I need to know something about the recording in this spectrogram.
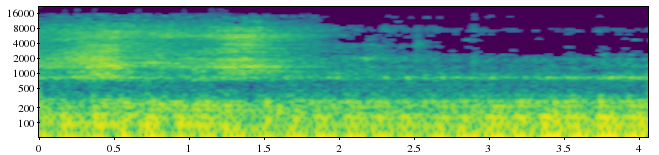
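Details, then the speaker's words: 1989/90 Chevrolet Monza SL/E after camshaft, rocker cage and hydraulic lifter replacement, just started and warming without throttle, choke only: low even idle with no top-end tapping; former noise gone, healthy idle. "como pode notar já não escuta mais o barulho de uma ligada nele a aquecida não acelerei somente utilizei o jogador"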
